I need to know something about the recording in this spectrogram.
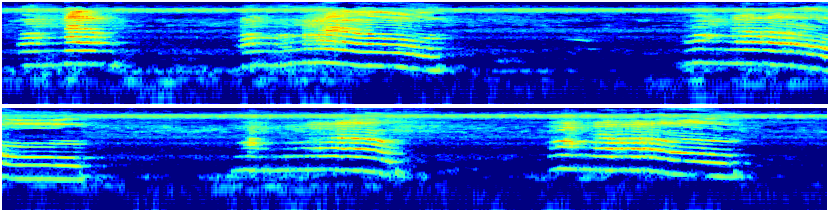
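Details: Domestic female cat in heat calling to bring a male near: five loud, arched yowls roughly every two seconds, each rising then falling in pitch, with indoor background hum.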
